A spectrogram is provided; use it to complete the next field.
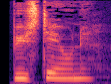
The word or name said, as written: bystævne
